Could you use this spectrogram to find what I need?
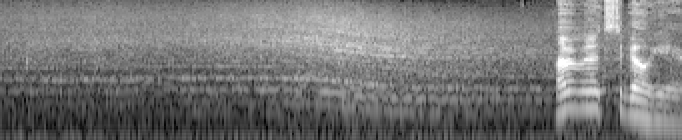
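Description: A race car engine drops in pitch as it passes close by.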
